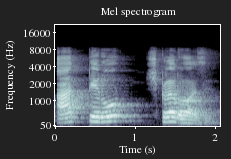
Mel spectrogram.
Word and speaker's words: aterosclerose: tá a gente chama de placa de ateroma aterosclerose se pronuncia assim agora a arteriosclerose a interior esclerose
